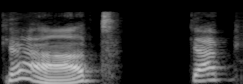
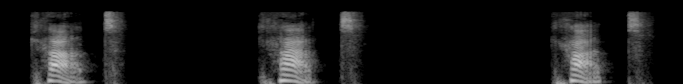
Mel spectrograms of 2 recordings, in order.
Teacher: And C for, C দিয়ে সাধারণত যেই ওয়ার্ডগুলো আমরা দেখি সবগুলার উচ্চারণটা আমরা ক দিয়ে না করে আমরা একটু খ, খ, এই টাইপের একটা সাউন্ড করার চেষ্টা করবো। লাইক ফর এক্সাম্পল, আপনি যদি বলেন এটাকে ক্যাট, ক্যাট না বললে আমরা এটাকে বলবো খ্যাট, খ্যাট, খ্যাট, রাইট, খ্যাট।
